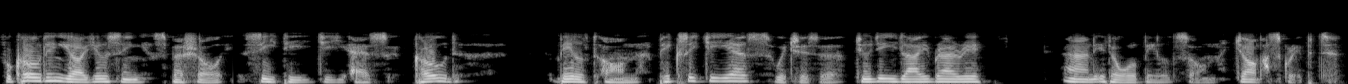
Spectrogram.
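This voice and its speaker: An older man talks slowly and methodically through a software tutorial, his voice gravelly and husky. The recording is dry and tinny, like a phone line. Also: mid-range voice. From Sweden. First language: Swedish. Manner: methodical, plain step-by-step explaining. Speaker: hobby game developer.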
